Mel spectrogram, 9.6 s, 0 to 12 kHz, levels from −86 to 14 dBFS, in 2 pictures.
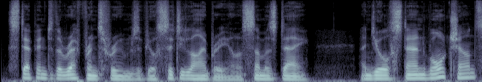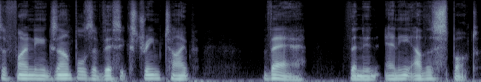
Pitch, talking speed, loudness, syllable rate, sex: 95 Hz, 200 wpm, -19 LUFS, 6.3 syllables/s, male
